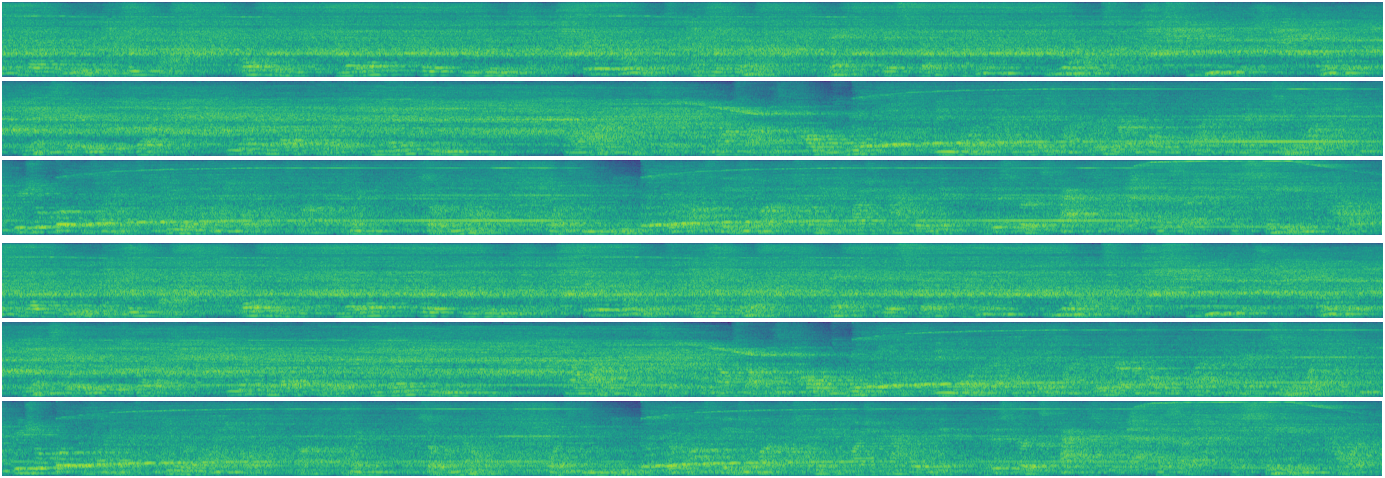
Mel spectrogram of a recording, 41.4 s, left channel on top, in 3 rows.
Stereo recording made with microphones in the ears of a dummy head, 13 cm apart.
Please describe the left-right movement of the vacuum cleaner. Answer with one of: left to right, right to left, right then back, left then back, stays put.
stays put.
